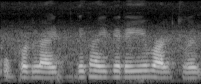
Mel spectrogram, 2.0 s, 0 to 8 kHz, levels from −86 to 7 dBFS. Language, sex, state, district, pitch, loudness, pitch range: Hindi, female, Uttar Pradesh, Hamirpur, 170 Hz, -21 LUFS, 160-170 Hz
